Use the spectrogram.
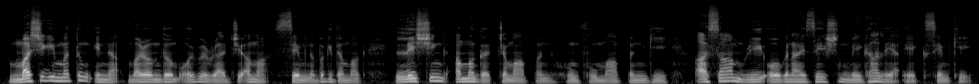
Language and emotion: Manipuri, neutral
